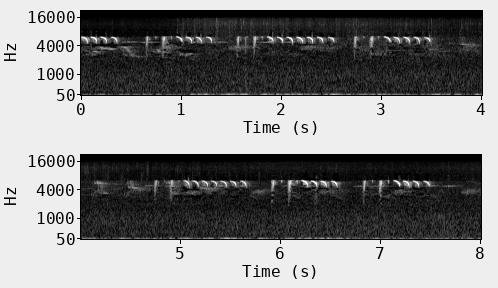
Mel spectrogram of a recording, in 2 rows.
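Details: Eurasian blue tit at a fat ball feeder in Pellerey, filmed 3 March 2017. High, thin notes run into quick trills in bursts of about half a second, repeated almost every second over a steady background hiss.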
